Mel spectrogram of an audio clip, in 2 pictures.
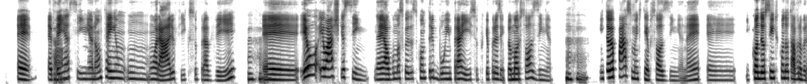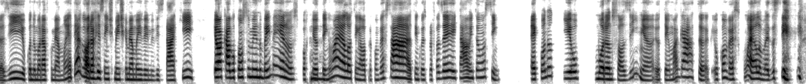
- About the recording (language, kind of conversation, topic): Portuguese, advice, Como posso limitar o tempo que passo consumindo mídia todos os dias?
- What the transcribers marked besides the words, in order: laughing while speaking: "assim"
